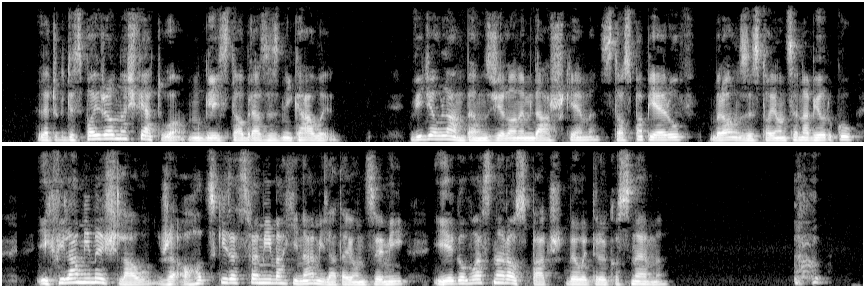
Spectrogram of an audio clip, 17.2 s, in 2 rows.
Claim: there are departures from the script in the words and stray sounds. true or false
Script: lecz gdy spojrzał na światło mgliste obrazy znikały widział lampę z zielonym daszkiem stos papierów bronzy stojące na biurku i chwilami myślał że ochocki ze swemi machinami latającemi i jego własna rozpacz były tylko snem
true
